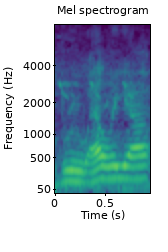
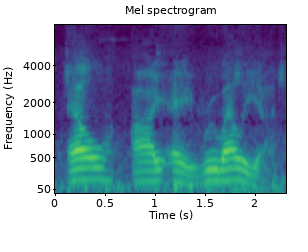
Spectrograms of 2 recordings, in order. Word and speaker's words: Ruellia: Technically it's called Ruellia. I'll spell that out for you. R as in really, Stephen. U-E-L-L-I-A. Ruellia.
